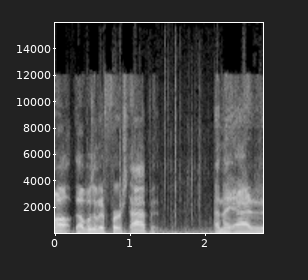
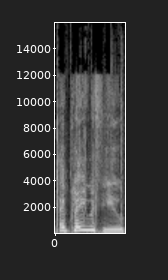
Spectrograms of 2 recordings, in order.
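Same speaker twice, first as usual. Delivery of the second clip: put-on small high child's voice; little kid; 9 semitones higher than usual. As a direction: pipe up like a little kid, higher pitched. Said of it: "a little kid going".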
